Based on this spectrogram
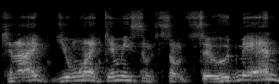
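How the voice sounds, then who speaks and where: A put-on character voice from a man, pitched high. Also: moderate pace. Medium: actual play. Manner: pushy, impatient.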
